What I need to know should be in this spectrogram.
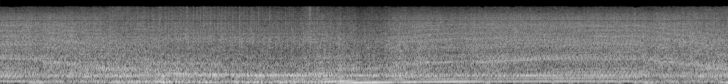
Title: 300zx Whining Noise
